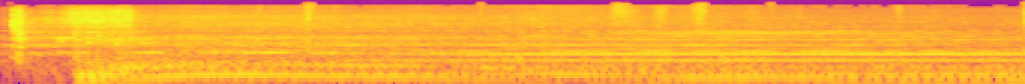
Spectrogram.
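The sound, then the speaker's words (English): A white stretch limousine drives off, its engine giving a brief burst at the start and then a steady, fairly loud drone that holds level for about five seconds with no talk. “watches the white stretch limo drive off”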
